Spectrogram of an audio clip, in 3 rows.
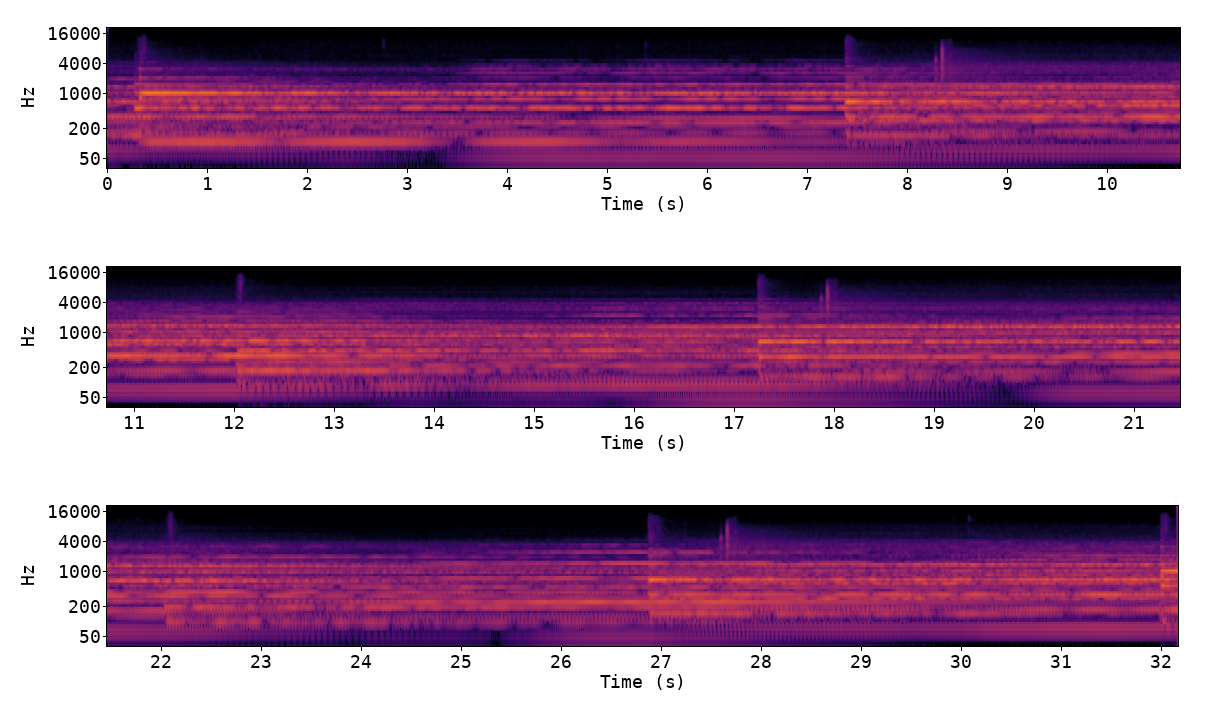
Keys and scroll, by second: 2.0 super+i, 2.3 space, 4.1 j, 4.9 b, 17.7 super+z, 20.3 super++, 20.5 space, 23.0 space, 23.9 b, 24.1 super++, 24.3 super+space.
